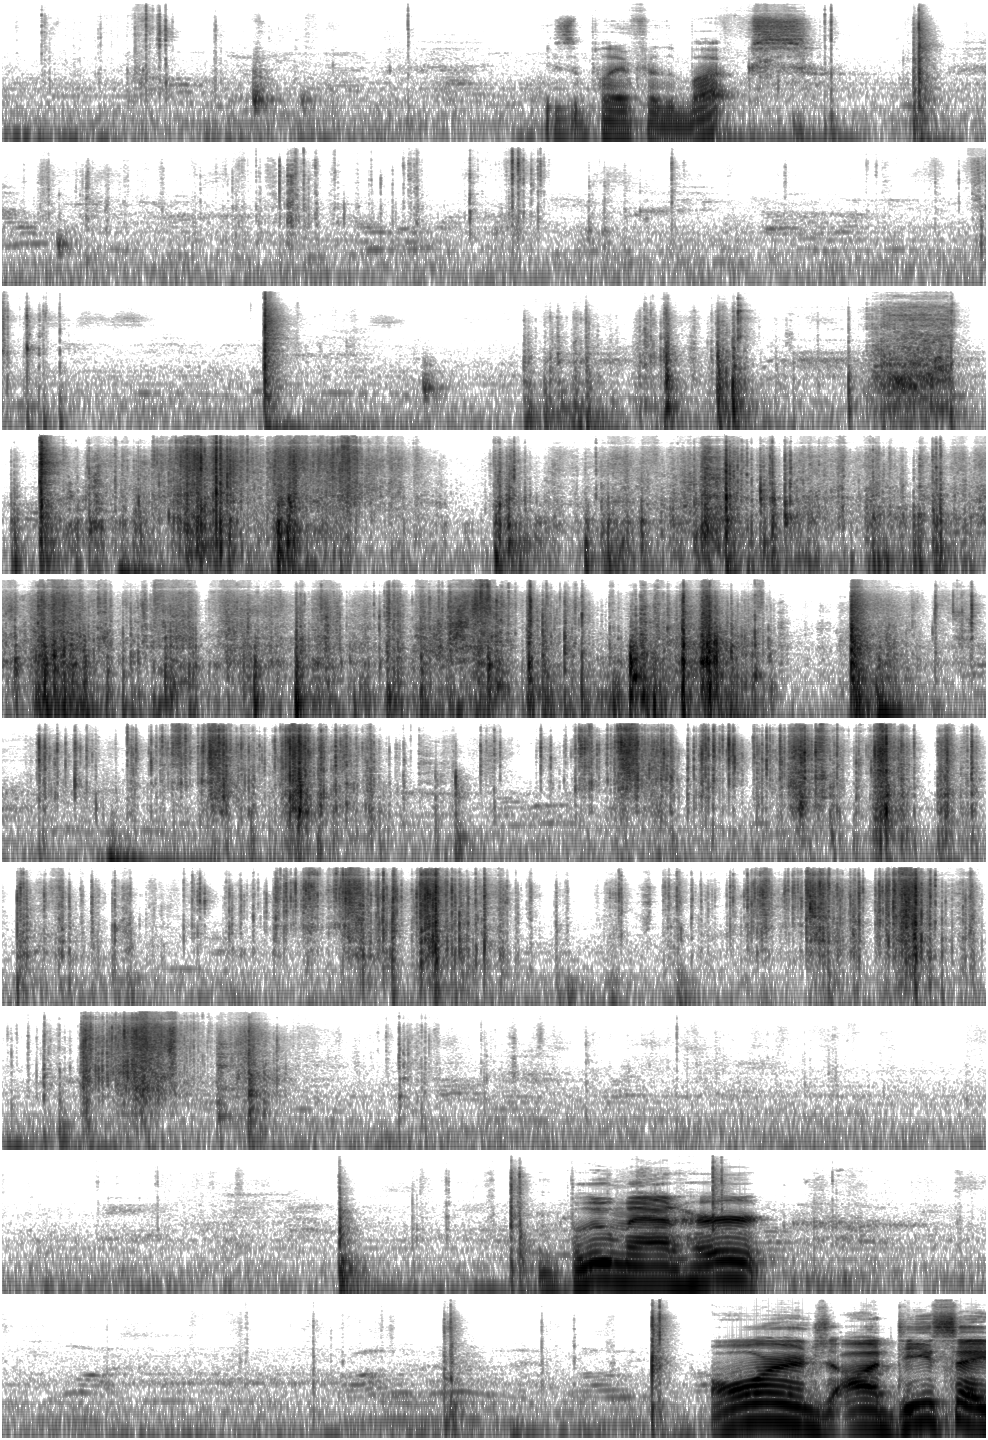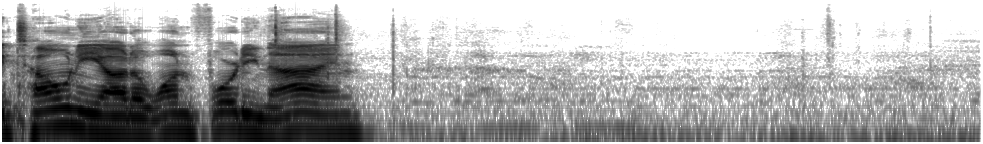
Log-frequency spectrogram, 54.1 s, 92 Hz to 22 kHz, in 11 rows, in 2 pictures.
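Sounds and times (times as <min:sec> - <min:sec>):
card pack wrappers tearing: 0:06.1 - 0:07.7, 0:12.6 - 0:36.6.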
